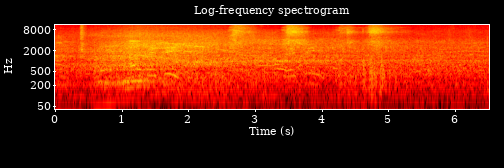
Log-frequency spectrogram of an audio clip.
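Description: A large bus engine rumbles close by.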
